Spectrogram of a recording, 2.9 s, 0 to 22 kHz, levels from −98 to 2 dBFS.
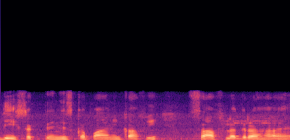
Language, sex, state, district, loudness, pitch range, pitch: Hindi, female, Chhattisgarh, Sarguja, -18 LUFS, 165-185 Hz, 165 Hz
